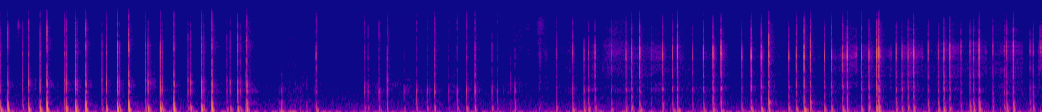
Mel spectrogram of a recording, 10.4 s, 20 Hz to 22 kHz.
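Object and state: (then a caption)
Cardboard tablet box. Long fingernails tap and scratch an unwrapped, rigid white paperboard box for a 2020 8th-generation iPad, a tablet-sized box held in the hand. Rapid, sharp, dry clicks with a bright, crisp edge fill the clip. Around the 2.5 to 5 second mark there is a quieter, scratchier stretch before the fast tapping picks up again.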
